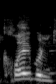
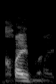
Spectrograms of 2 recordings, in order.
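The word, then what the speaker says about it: Claiborne: Miss yes 1966 in clayon County Mississippi it was and spell it c l a i b o r n e clayon it is huge man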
